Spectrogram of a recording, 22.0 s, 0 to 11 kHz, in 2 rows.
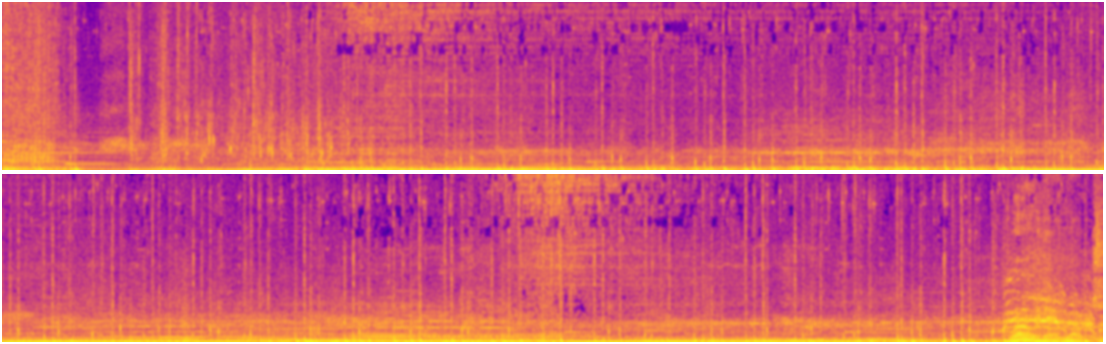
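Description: Geralt's horse Roach in Witcher 3 gallops with rhythmic hoofbeats over game music and ambience, with a neigh and crow caws mixed in.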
